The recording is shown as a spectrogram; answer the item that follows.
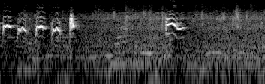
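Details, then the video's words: Female cream-vented bulbul call used as a forest trapping lure, with real rain: a quick cluster of four or five wavering and dropping whistles, a pause, then one longer wavering whistle, over steady rain noise. "SUARA ASLI KAPAS TEMBAK BETINA"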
